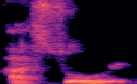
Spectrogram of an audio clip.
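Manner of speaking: azul with the stress on -ZUL; stress on last syllable. Shown as a demonstration. Teacher showing the accent rule, azul stressed on the last syllable. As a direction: say azul, leaning on the final syllable. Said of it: "stress goes on that last syllable".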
